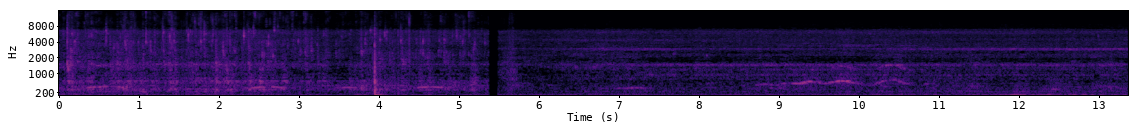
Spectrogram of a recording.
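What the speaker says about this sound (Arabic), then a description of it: "اخر مره بقى بحط فيه ميه كده عشان يتغسل من جوه كمان." Tap water running into a stuffed bumbar casing to rinse its inside while cooking, a steady, fairly quiet stream with a short break partway through and soft gurgles.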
